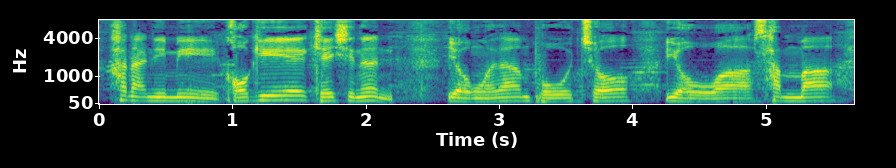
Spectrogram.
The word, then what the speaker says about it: 여호와 삼마: 개혁 계정에서 여호와삼마라고 했고 표준세 보은 여호와 샤마라고 했는데 히브리어 글자를 보면 중첩점 이중점이라고 하는 가운데 점이 하나 찍혀져 있습니다. 그래서 두 번 발음했기 때문 여호와 삼마라고 발음하는게 맞습니다.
